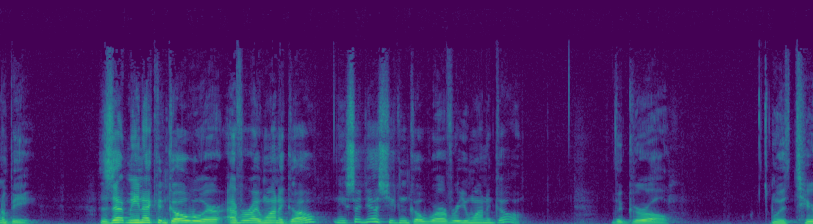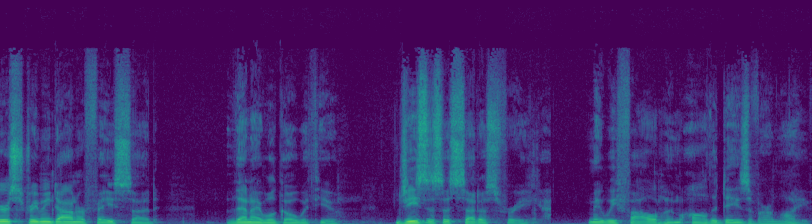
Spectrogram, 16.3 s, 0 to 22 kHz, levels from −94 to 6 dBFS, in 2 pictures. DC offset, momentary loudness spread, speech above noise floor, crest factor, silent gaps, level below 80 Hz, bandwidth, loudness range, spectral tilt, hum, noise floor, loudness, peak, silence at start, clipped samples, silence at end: under 0.1%; 18 LU; 40 dB; 20 dB; none; -62 dBFS; 17.5 kHz; 9 LU; -5.5 dB/octave; none; -66 dBFS; -26 LUFS; -6 dBFS; 0 s; under 0.1%; 0.05 s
